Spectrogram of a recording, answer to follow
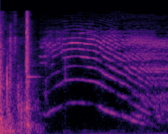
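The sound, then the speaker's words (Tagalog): An unlocked front door opens: a couple of sharp latch clicks, then a long, drawn-out creak of the hinge that rises and falls in pitch before fading, with no one talking. “Hindi pala nakalock yung front door mo.”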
